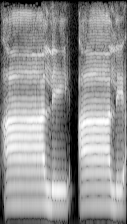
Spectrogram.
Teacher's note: আ তে টান দিতে হবে এক আলিফ লি তে দ্রুত বলতে হবে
